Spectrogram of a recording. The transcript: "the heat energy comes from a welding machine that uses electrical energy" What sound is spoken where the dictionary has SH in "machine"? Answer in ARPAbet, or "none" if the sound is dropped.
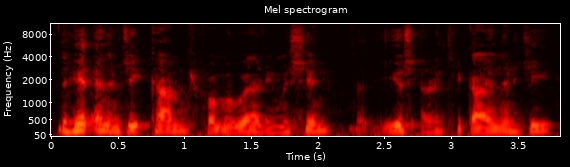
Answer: SH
